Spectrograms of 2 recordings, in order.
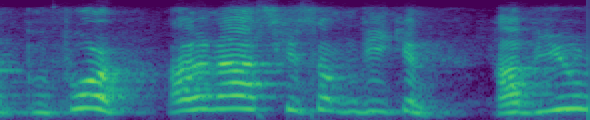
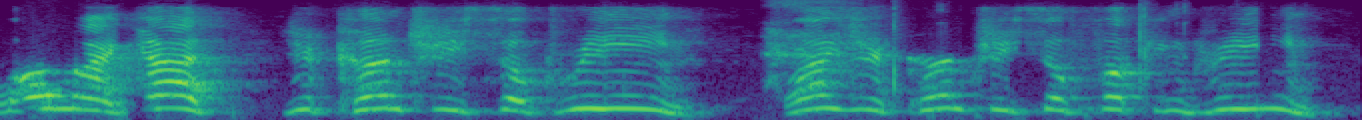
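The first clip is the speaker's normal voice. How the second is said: hammed-up American tourist accent, pitched higher; 3 semitones higher, slower than usual. Doing an American accent for the guests, hammed-up American accent. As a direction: gush like an over-excited American tourist. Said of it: "you gotta do an American accent now".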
